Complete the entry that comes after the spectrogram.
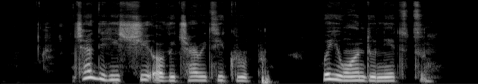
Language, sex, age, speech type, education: Nigerian Pidgin, female, 30-45, spontaneous, tertiary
